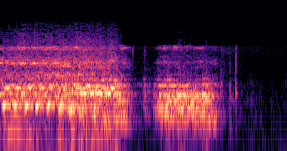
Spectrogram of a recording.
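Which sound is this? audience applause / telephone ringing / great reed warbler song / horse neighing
horse neighing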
